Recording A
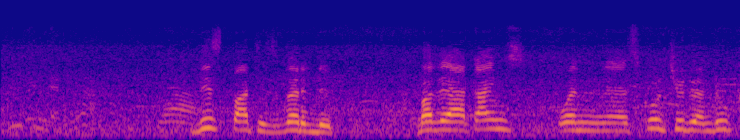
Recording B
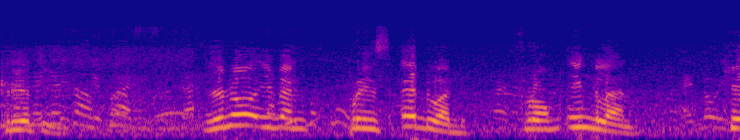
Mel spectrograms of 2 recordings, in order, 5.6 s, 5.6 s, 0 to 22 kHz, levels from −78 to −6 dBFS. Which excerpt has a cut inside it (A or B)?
B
